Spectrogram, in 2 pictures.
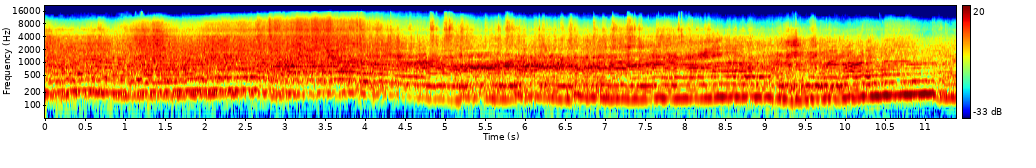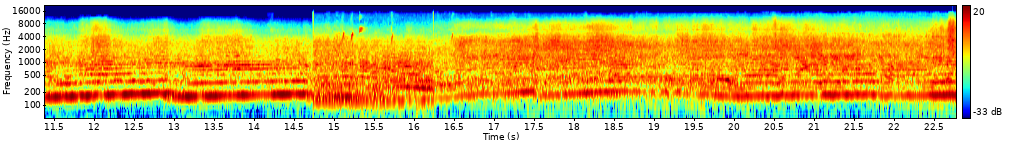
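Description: Subaru Impreza WRC S14's turbocharged flat-four engine running at steady held revs, the pitch stepping up and down slightly a few times. About two-thirds of the way through the revs drop briefly and climb back.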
